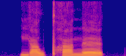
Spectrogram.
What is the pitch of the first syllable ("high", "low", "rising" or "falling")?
rising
